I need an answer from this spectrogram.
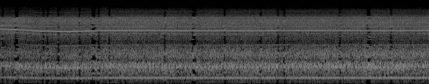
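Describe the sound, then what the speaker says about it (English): A drill bores a 5mm hole through a ferro rod handle with a steady, high-pitched whine that runs loud and unbroken throughout, without talk. "Now that I'm happy where that is, go ahead and drill that"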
